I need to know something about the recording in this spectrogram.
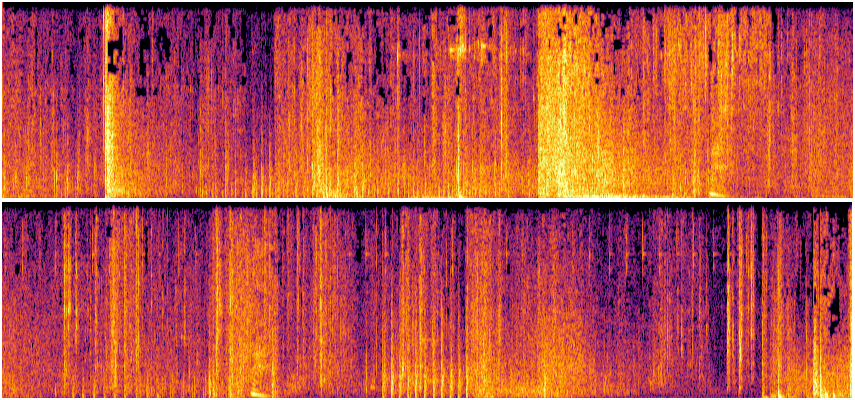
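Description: A rifle fires loud, sharp shots with a ringing echo.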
